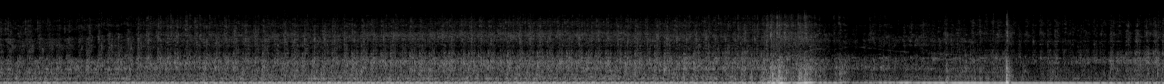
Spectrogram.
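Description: A Volkswagen bus engine, freshly worked on at the carburetor, runs steadily with a pulsing, slightly uneven beat, a short rev swelling near the end, then settles back; no talking.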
